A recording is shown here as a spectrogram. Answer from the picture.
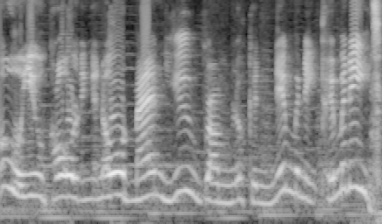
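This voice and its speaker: A put-on character voice, female-sounding and gravelly, pitched high for a woman, at a moderate pace over clear music in the background. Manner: indignant, huffy.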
